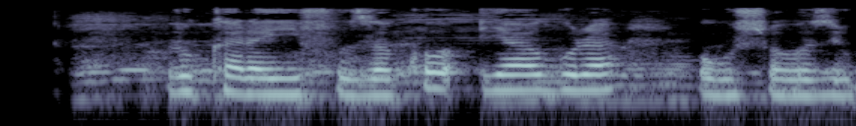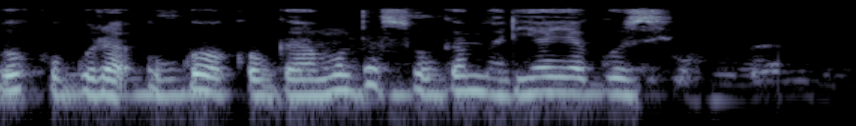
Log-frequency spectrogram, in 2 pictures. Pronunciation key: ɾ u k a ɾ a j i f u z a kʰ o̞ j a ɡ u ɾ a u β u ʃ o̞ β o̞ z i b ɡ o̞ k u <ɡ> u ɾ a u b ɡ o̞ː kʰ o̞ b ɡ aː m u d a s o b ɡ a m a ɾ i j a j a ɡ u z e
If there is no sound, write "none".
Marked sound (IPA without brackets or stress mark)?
ɡ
